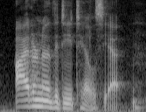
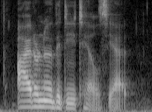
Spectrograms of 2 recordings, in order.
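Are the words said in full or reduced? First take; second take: reduced; reduced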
